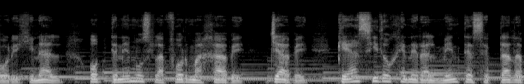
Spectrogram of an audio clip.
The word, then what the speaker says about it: Yahvé: Al insertar las vocales de Jahve en el texto consonántico hebreo original, obtenemos la forma Jahve, Yahvé, que ha sido generalmente aceptada por los eruditos modernos como la verdadera pronunciación del nombre divino.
